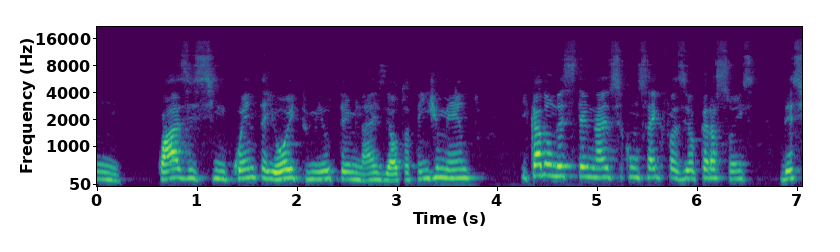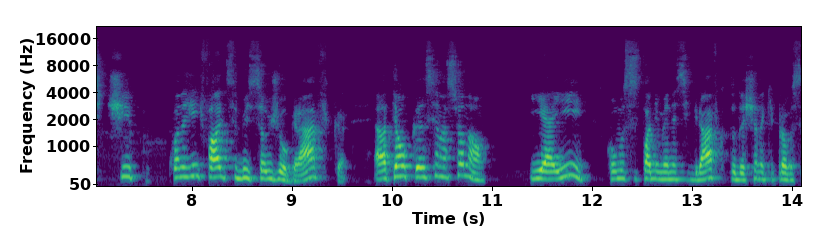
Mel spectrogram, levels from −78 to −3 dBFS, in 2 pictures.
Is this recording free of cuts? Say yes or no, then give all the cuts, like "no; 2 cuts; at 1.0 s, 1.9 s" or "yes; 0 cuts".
no; 1 cut; at 7.7 s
